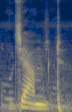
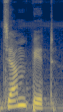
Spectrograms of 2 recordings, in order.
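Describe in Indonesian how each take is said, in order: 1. Akhiran itu hanya berupa bunyi konsonan di akhir kata. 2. Akhiran itu diucapkan sebagai suku kata tambahan. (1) "yang dibaca hanya d-nya saja" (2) "tidak menjadi jumped"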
